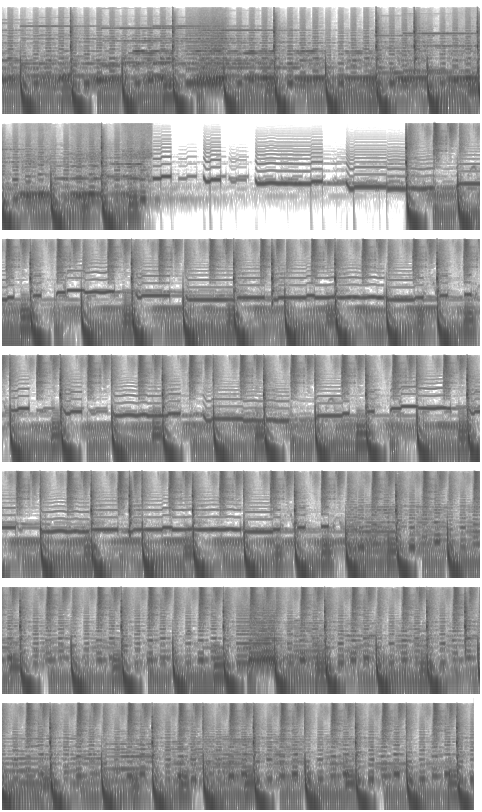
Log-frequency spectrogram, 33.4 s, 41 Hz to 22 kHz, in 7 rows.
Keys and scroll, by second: 10.5 BackSpace, 25.4 super+c, 25.7 super+d.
